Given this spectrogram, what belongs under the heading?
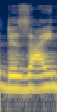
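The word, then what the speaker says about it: design: इसको प्रोनाउंस नहीं करेंगे जैसे डिजाइन है डिजा ग न ग यानी जी को ग पढ़ दिया नहीं यहां पर जी साइलेंट है तो जी एन अगर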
